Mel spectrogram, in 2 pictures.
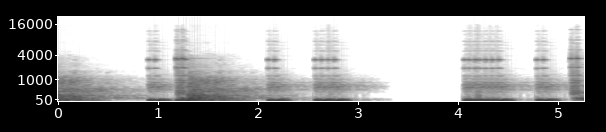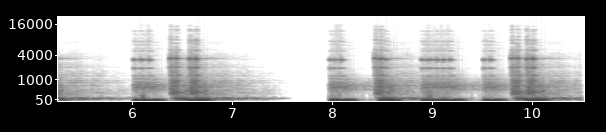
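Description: Menu clicks and soft ticks sound in quick bursts.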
